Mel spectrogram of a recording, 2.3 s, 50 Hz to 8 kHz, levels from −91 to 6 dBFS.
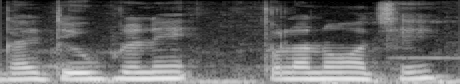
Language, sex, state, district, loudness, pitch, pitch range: Bengali, male, West Bengal, Cooch Behar, -11 LUFS, 175 Hz, 110-180 Hz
